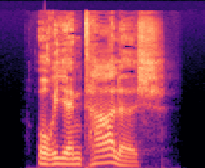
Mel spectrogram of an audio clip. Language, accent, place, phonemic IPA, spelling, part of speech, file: German, Germany, Berlin, /oʁi̯ɛnˈtaːlɪʃ/, orientalisch, adjective, De-orientalisch.ogg
- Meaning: 1. oriental, Eastern 2. Middle Eastern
